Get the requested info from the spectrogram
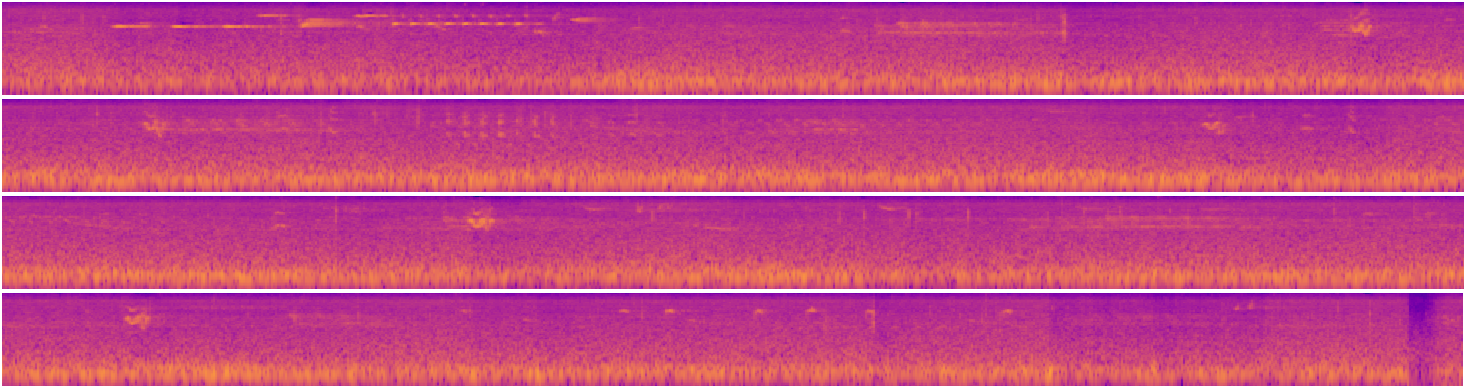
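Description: Steady rain falling on leaves, with birds chirping and calling over it. There is a cluster of short high calls in the first few seconds, then scattered chirps.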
